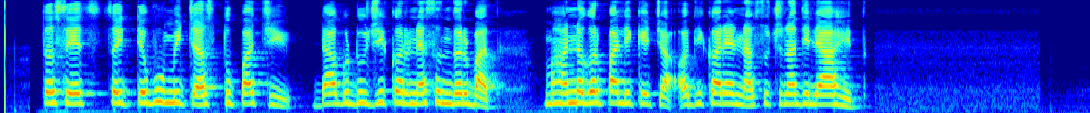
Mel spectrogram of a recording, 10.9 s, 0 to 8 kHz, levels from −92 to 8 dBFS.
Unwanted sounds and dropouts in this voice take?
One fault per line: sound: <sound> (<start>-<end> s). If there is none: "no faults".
no faults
